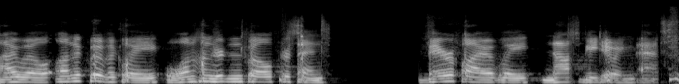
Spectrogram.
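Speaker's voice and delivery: low-pitched, machine-like robot voice. Retelling what Flack answered Mancubus at the lodge, in Flack's robot voice. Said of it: "I can't do Flack's robot voice".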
